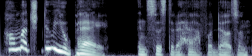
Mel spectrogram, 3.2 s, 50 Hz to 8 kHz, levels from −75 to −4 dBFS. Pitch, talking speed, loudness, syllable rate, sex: 150 Hz, 170 wpm, -16 LUFS, 4.4 syllables/s, male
